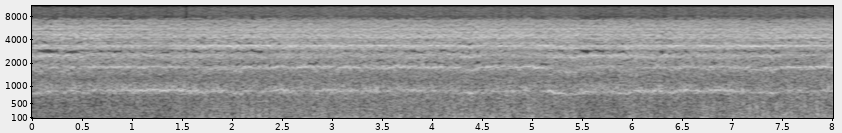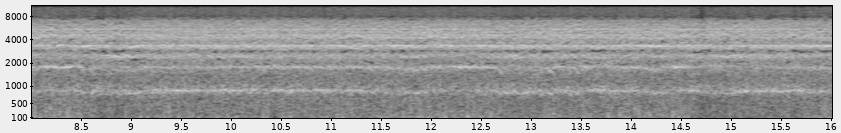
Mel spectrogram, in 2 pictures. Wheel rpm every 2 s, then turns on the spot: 220, 230, 220, 230, 230, 230, 230, 220.
none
